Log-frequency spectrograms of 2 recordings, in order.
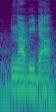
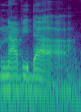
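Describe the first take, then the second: First: The word is said quickly and smoothly. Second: The word is said slowly and drawn out. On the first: The speaker calls it right. "Supposed to say it quickly" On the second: The speaker calls it wrong. "people go Navidad"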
